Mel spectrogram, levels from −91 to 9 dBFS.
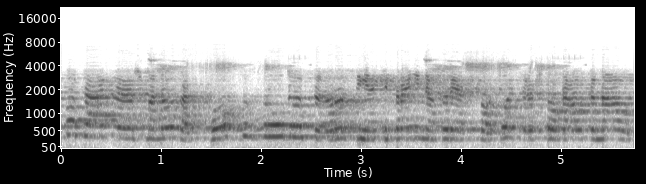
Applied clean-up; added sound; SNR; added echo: neural separator model SepFormer DNS4.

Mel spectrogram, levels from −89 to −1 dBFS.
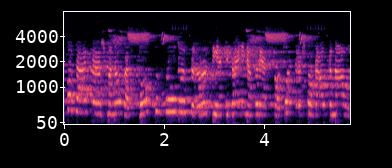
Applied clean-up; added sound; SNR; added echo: classical method WPE with log-MMSE.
